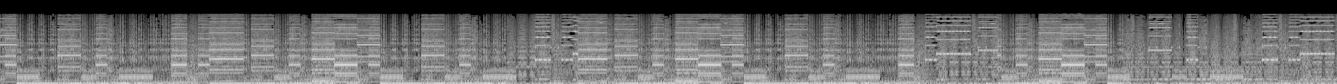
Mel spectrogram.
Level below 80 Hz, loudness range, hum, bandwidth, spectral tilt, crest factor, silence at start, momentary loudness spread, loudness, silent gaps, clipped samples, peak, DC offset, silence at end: -18 dBFS; 1 LU; none; 11.5 kHz; -2.5 dB/octave; 12 dB; 0 s; 6 LU; -11 LUFS; none; under 0.1%; 0 dBFS; under 0.1%; 0 s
